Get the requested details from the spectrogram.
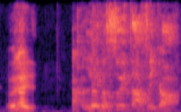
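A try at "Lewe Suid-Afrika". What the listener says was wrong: Yeah, like, his pronunciation is wrong. It's not he's pronouncing it like English, but UI in Afrikaans is like it's not Zuid-Afrika, it's Zuid-Afrika. It's sort of this halfway point between au and I. Zuid-Afrika.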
